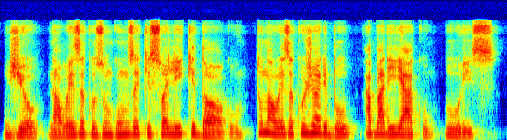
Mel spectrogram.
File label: swahili reply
